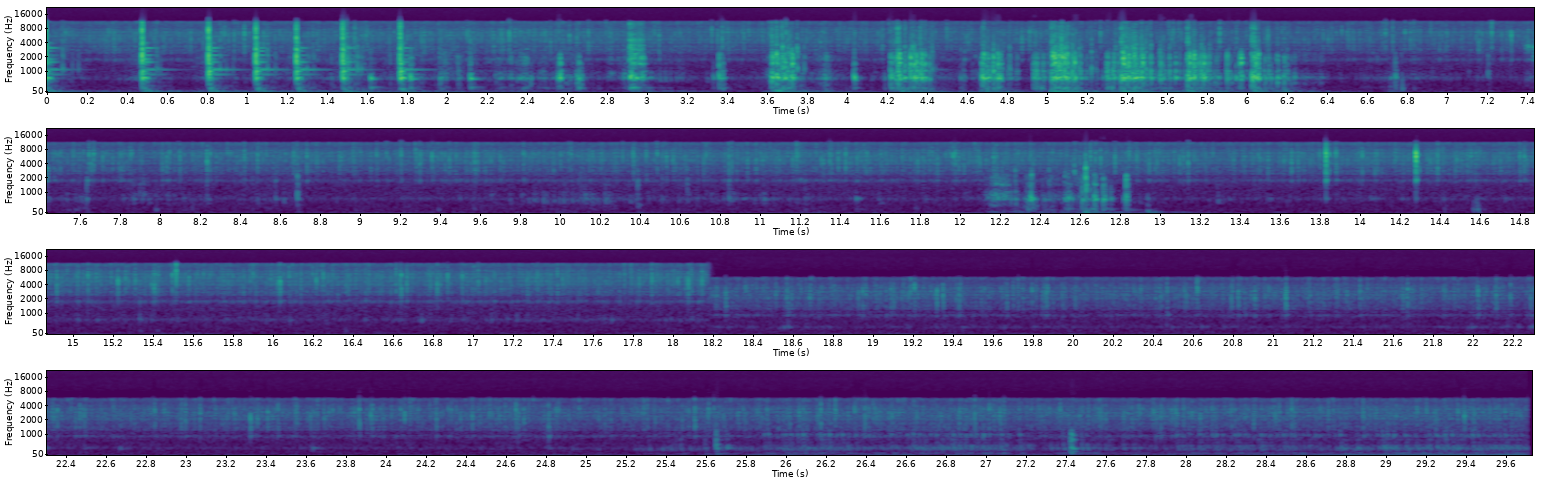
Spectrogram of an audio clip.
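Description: Underwater sound picked up through an action-camera housing: a crackling hiss, with a rapid run of sharp clicks and knocks in the first six seconds and another short burst about twelve seconds in. A low rumble comes up near the end.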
